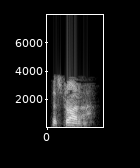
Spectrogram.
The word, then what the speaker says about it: Estrada: Okay, J-U-B-E-N-T-I-N-O? – Yeah, J-U-B-E-N-T-I-N-O. – All right. And then the last name, sir? – Estrada, E-S-T-R-A-D-A.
